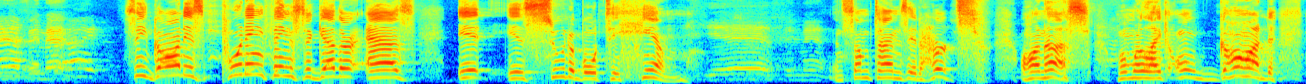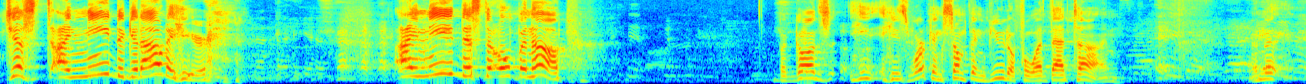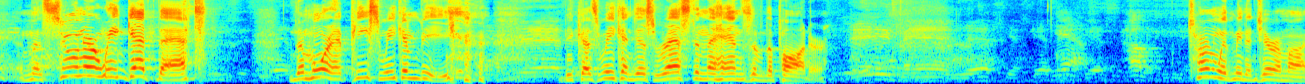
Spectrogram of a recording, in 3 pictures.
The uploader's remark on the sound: from the Sunday service on November 12, 2023 at Harvest Bible Church in Stockton, California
